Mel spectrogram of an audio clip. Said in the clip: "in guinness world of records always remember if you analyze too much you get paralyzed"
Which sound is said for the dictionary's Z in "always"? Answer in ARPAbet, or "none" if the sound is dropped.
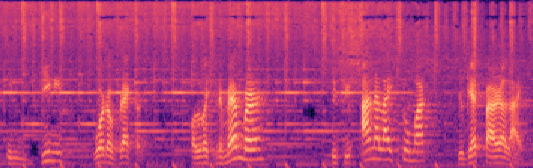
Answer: S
